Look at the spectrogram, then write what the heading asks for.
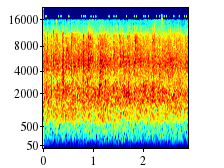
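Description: A crowd gives a big round of applause, a dense wash of clapping that stays loud and even throughout, with no voices standing out above it.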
